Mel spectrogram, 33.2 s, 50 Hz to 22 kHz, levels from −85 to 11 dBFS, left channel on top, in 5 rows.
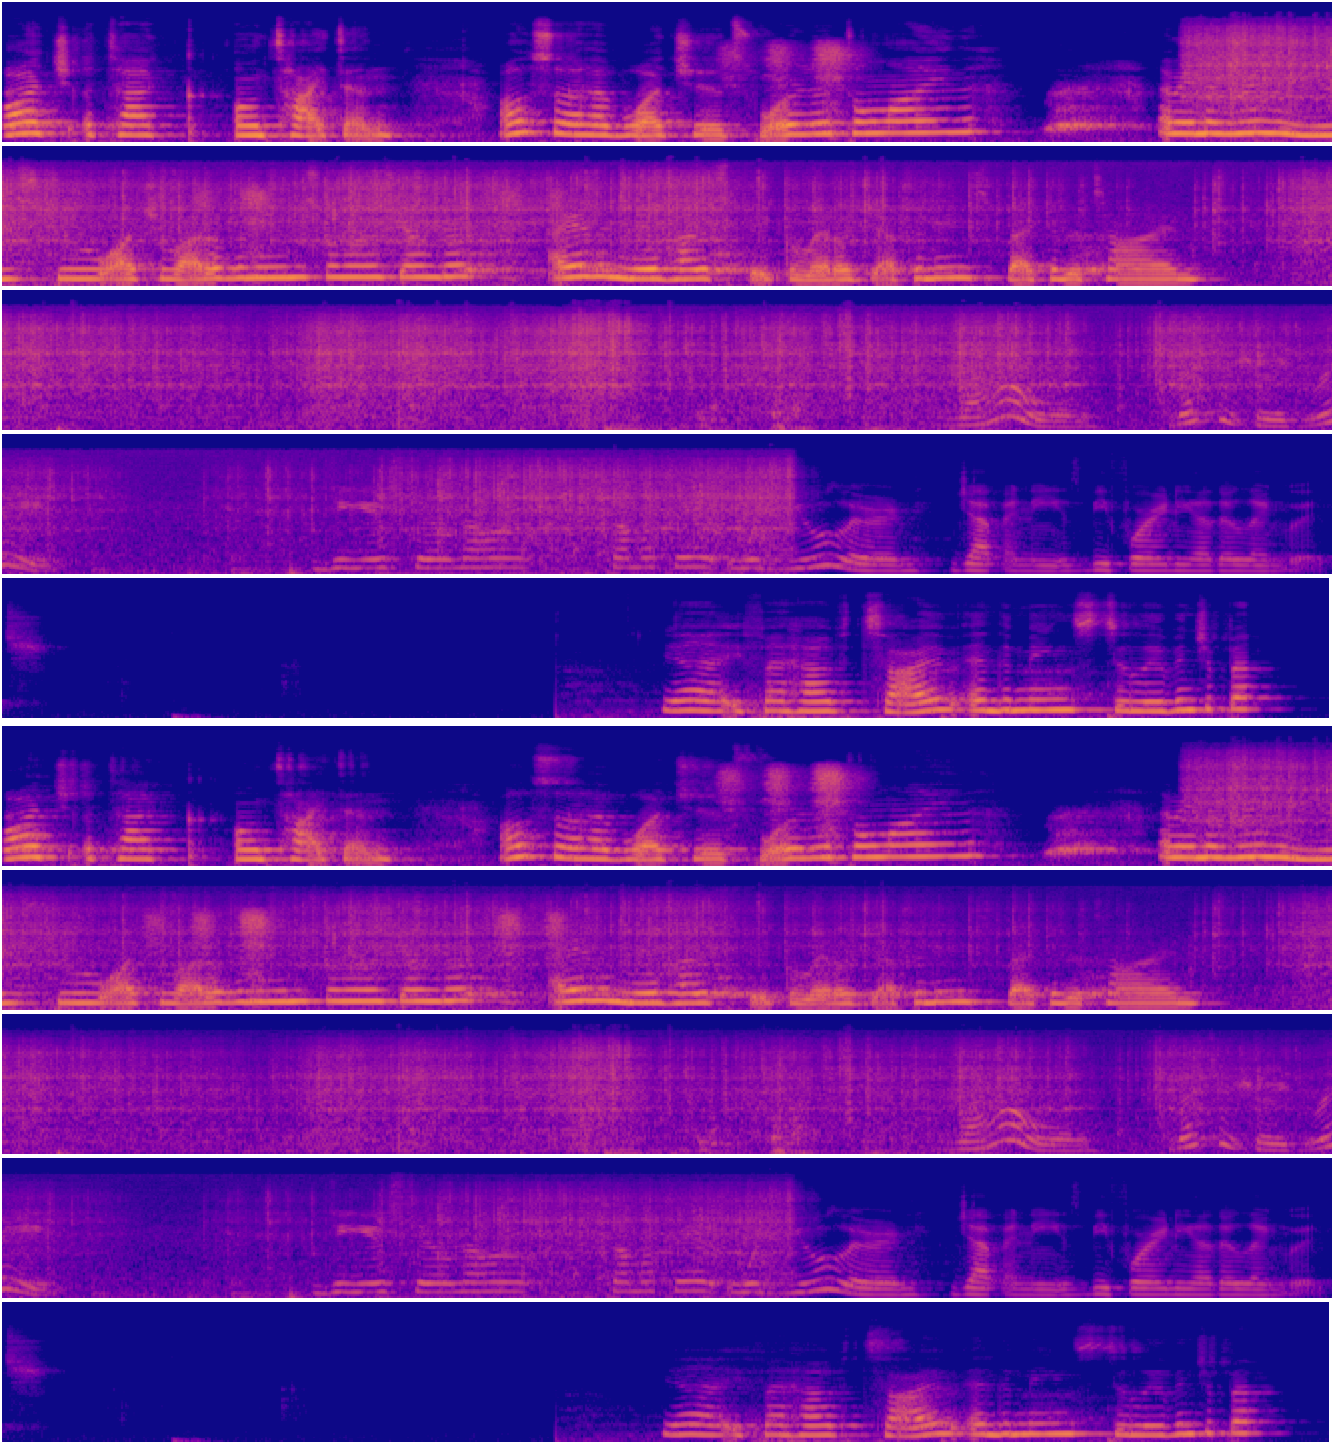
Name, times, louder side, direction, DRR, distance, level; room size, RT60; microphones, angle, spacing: voice 1, 0.0-12.7 29.9-32.8, left 3 dB, 90° left, 0.8 m, -24 dB
sound 1, 3.5-4.4 7.3-8.2 9.0-9.5, right 3 dB, 20° right, 1.2 m, -35 dB
sound 2, 5.9-23.9, left 5 dB, 20° left, 0.6 m, -37 dB
sound 3, 11.6-11.7 11.9-21.1 21.5-21.9 22.2-23.1 23.4-23.5 24.4-24.7 25.0-25.1 25.5-25.6 27.1-27.2 28.0-28.1, right 1 dB, 75° right, 6.5 m, -54 dB
voice 2, 18.0-18.8 19.1-20.2 21.5-22.6 22.9-26.8, equal, ahead, 1.0 m, -40 dB
24.5 x 9.8 x 3.7 m
head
